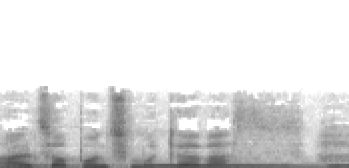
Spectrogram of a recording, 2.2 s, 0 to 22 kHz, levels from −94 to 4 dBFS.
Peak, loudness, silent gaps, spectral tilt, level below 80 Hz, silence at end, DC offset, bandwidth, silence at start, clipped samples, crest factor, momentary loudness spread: -16 dBFS; -33 LUFS; none; -5 dB/octave; -52 dBFS; 0 s; under 0.1%; 10.5 kHz; 0 s; under 0.1%; 16 dB; 9 LU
